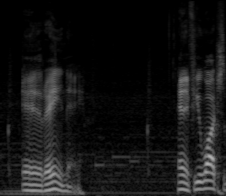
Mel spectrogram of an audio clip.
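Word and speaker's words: εἰρήνη: So, you just you can say it whatever you want, but I've been told it's been pronounced erene.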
